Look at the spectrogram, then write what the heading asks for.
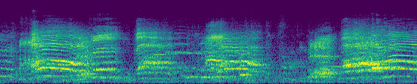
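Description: Sheep in a flock bleat in long, quavering baas, one after another with short pauses.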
